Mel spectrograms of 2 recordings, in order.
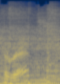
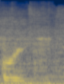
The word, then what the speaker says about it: Threats: Is it actually Threats? No, it's Threats. Threats, okay. That's a true English pronunciation.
